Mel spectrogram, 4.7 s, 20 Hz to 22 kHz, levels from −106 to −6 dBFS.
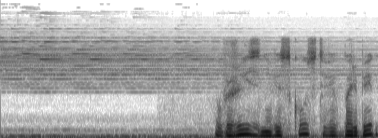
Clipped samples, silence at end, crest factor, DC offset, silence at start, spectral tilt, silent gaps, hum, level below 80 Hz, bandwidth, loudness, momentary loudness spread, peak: under 0.1%; 0 s; 14 dB; under 0.1%; 0 s; -6.5 dB/octave; none; none; -38 dBFS; 9.8 kHz; -21 LUFS; 20 LU; -8 dBFS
